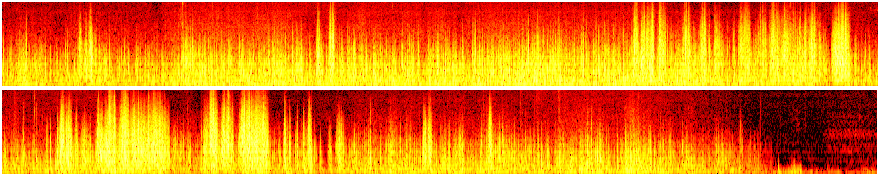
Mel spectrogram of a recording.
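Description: Strong wind buffeting the microphone, a dense low rumble that surges and eases in gusts, with many sharp pops as the gusts hit.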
